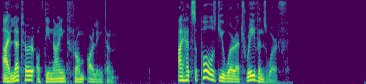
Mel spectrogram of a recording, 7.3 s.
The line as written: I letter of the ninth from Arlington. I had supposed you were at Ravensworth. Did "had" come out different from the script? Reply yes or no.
no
